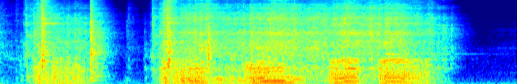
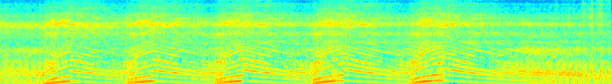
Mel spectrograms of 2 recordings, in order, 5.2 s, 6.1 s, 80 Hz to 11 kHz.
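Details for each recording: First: Stihl MS192TC chainsaw that starts easily but bogs, clutch also squealing: fires and revs unevenly, sags under throttle, then dies out within seconds; clogged spark arrestor screen choking the exhaust. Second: Stihl MS192TC chainsaw after cleaning clogged muffler/spark screen: five quick clean blips about once a second then steady high rev without bogging; bogging fixed.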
